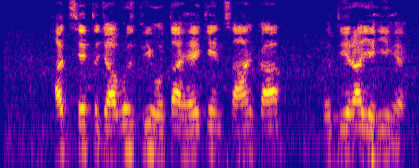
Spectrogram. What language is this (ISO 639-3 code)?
urd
